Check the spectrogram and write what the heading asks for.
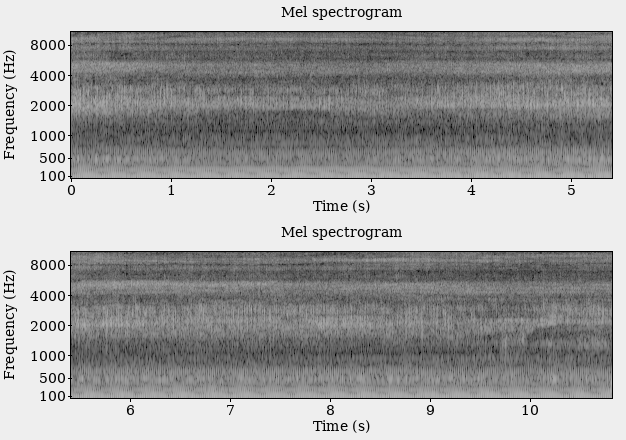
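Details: Steady, loud mechanical buzzing hum of a compressor nebulizer motor running continuously during a toddler's first nebulizer treatment for croup with a terrible cough.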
